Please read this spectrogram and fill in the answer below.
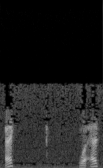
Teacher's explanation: هناك زمن للنفس أيضا في الكاف والتاء، ولكن زمن جدا قليل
